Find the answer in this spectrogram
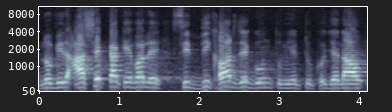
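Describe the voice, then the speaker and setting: Male waz preacher, high-pitched, sing-song verse with impassioned spoken bursts. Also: lo-fi sound. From Bangladesh. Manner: chants verses in a slow singing tone, then shouts in climaxes. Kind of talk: sung and spoken Islamic sermon.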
